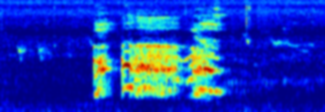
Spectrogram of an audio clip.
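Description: A rooster crowing once, starting about a second in and lasting about a second and a half, in three parts with a long held middle.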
